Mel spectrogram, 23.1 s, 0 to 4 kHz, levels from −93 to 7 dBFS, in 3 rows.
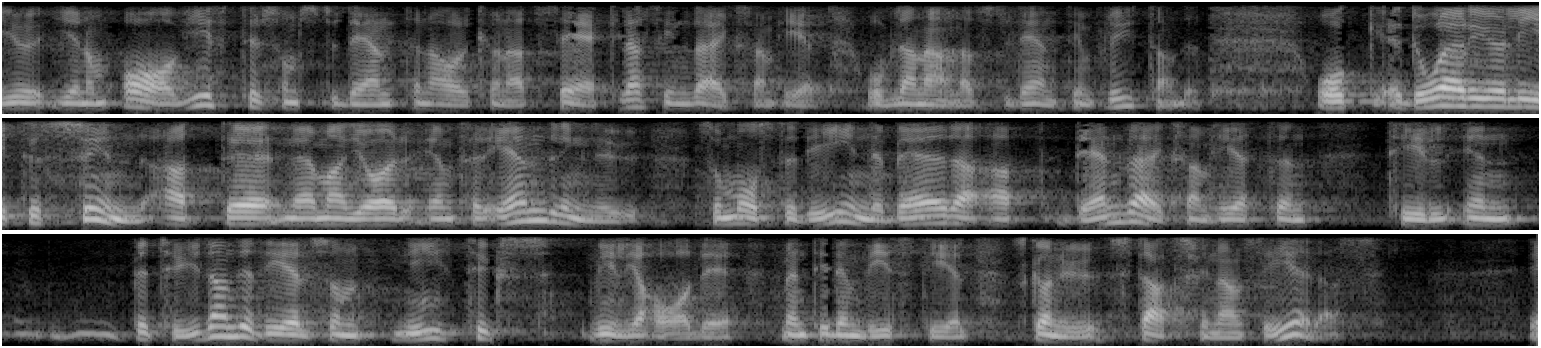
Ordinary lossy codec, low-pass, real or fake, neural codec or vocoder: AAC, 24 kbps; 3.6 kHz; real; none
